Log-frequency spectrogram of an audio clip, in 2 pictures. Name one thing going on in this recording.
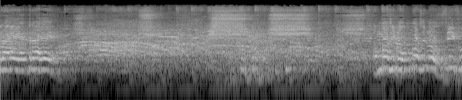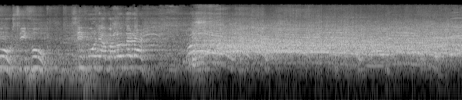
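A crowd chatters and cheers.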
